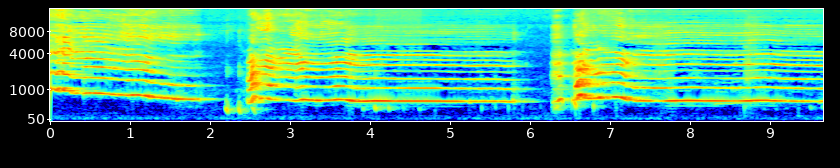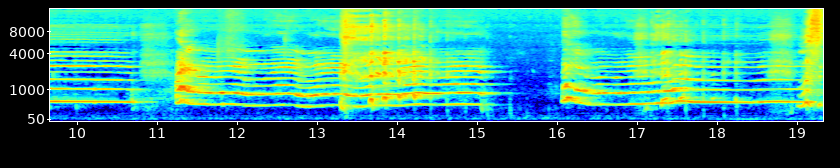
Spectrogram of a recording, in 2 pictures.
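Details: Enzo, a Siberian Husky puppy, throws a howling temper tantrum indoors because he wants to keep playing with his new toy instead of going to the bathroom. Five long, drawn-out howls each start high and slide down, with brief pauses between them.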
